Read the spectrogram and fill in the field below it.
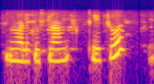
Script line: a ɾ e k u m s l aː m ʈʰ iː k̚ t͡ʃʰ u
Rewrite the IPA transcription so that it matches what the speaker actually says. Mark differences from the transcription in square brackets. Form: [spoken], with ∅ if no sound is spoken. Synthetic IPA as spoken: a [l] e k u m s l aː m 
